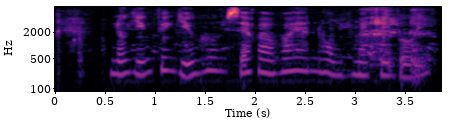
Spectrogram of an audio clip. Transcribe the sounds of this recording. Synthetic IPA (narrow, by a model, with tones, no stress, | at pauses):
nɨ̰˧˥zḭ˧˥ənvi˧ənzḭ˧˥əwɦɨ˧əŋsɛ̰˧˥vaː˨˩wvaː˧˦jʔa˧jŋ̟ho˨˩ŋ͡mmaː˨˩t͡ɕḭ˨˩ɓɨ̰˧˩˥j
